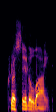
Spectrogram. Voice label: "crocidolite", American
